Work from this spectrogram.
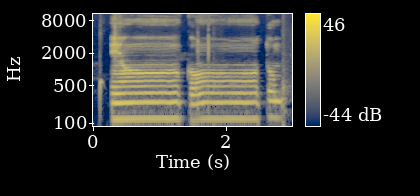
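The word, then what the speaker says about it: كُنتُم: بھی غنہ کریں گے۔ تا پر پیش ہے اور میم ساکن ہے، اور تا کو میم کے ساتھ ملائیں گے۔ ہجے یوں کریں گے، حمزہ نون زیر ان، کاف نون پیش کن، کن، تا میم پیش تم، کنتم۔ صاد پر کھڑا زبر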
